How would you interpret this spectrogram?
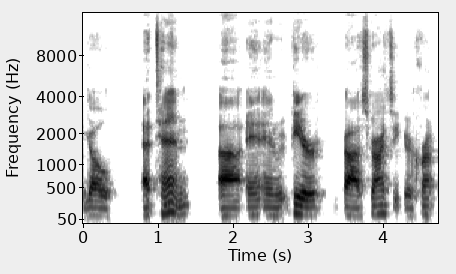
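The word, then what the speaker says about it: Skoronski: I was surprised to see Darnell Wright go at 10, and Peter Skronsky, or how does he say his name? Skronsky.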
